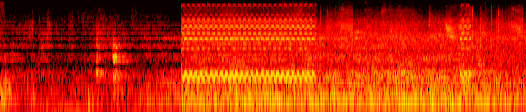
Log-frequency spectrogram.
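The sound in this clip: A telephone rings on a call back, with a steady repeating ring tone that starts a few seconds in and continues to the end over a constant background hiss.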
